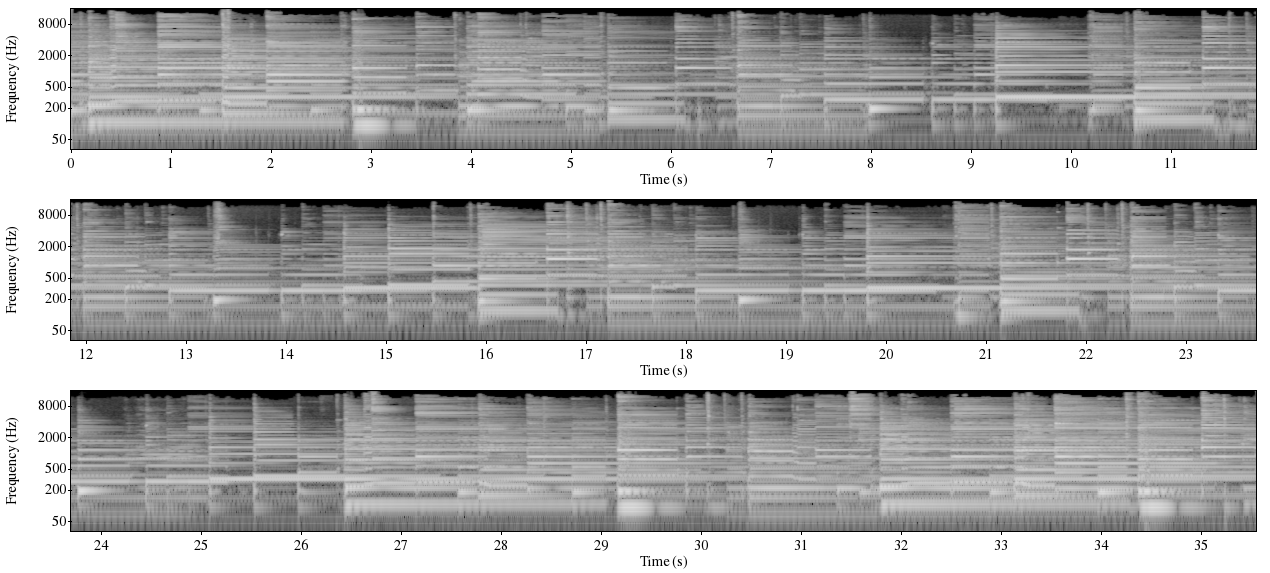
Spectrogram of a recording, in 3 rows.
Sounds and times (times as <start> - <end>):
Acoustic guitar: 0.0 - 35.5
Strum: 19.8 - 35.5.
